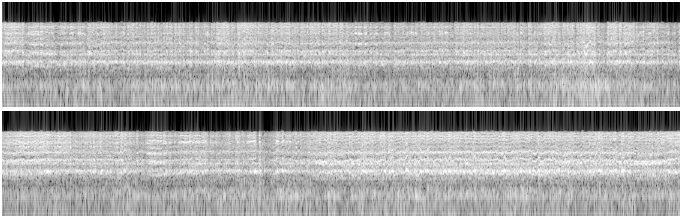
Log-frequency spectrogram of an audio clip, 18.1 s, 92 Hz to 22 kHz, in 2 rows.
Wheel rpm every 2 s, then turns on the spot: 230, 230, 230, 230, 230, 230, 220, 200, 200.
none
